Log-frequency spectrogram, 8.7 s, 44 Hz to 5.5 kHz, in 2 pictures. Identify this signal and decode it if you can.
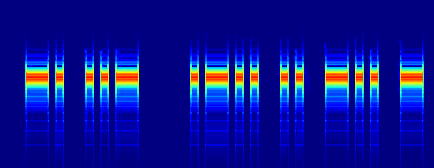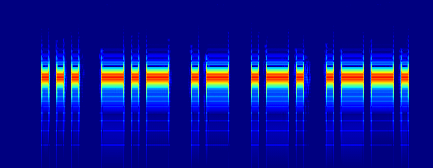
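Morse code, heard as a keyed tone, about 16 wpm, 600 Hz. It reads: NU LIDT SKARP
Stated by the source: Slow (QRS) Morse code at 16 wpm, from CW med Gnister.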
